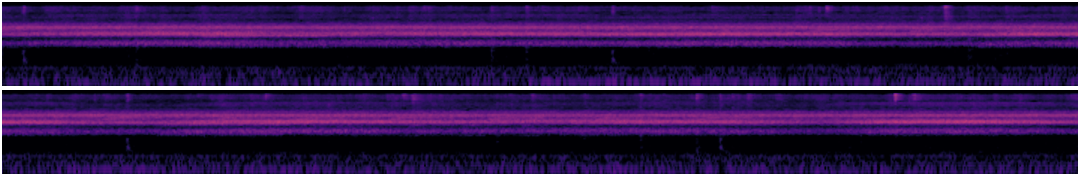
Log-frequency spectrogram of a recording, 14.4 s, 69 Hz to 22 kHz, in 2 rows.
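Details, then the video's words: Thousands of frogs singing in the rain form a dense, unbroken chorus of layered high trilling, the din swelling and easing slightly over fourteen seconds above a steady low rumble and faint ticking drops. "Frogs in Rain 2 Hours of Frogs, Thousands of Frogs Singing"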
